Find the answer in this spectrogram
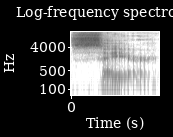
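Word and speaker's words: Seir: eight CR rough rough CR Ayer okay that's how you say it Sayer Sayer a mountain of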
